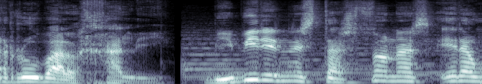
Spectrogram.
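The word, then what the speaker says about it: Rub' al Khali: norte y el de rubalcaba al sur pequeña corrección se pronuncia rubal halle vivir en estas zonas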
